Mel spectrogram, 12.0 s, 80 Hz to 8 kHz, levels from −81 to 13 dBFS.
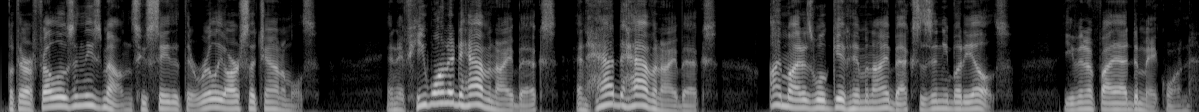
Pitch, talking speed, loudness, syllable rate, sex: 145 Hz, 235 wpm, -18 LUFS, 6.7 syllables/s, male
